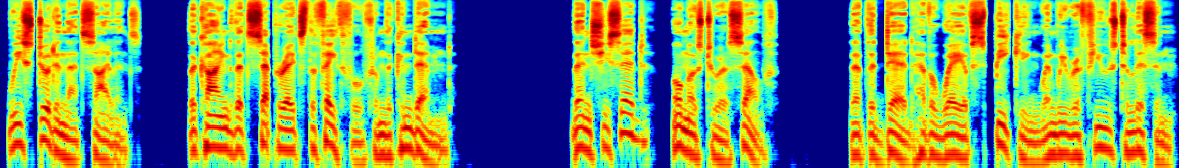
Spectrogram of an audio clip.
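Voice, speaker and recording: A man narrating a literary detective mystery in the first person, in a measured and solemn way. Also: a bass voice, no room sound, clean studio sound.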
